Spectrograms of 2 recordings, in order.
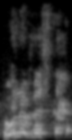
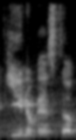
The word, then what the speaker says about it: Buena Vista: Bunav Vista. How do you say uh Well, if you want to get fancy, you could say Bunav Vista, but yeah, just uh yeah, Bunav Vista.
